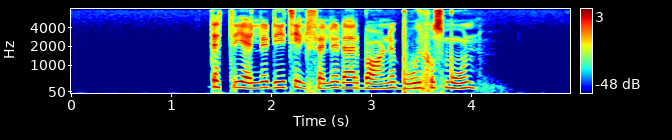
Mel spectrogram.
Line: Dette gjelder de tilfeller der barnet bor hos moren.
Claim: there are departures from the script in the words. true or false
false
